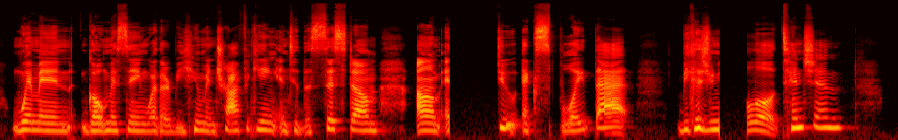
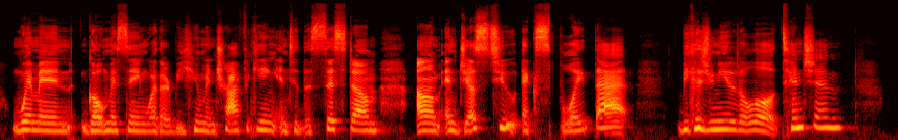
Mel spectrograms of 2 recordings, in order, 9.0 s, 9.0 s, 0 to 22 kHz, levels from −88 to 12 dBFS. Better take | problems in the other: second | audio cutting out; at 4.5 s and at 7 s

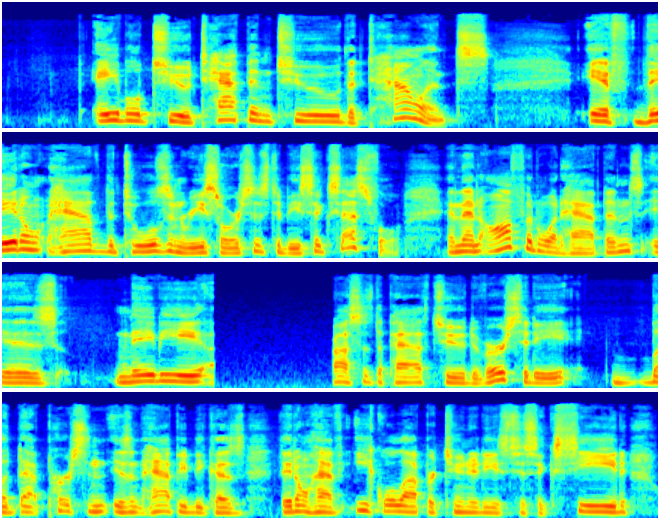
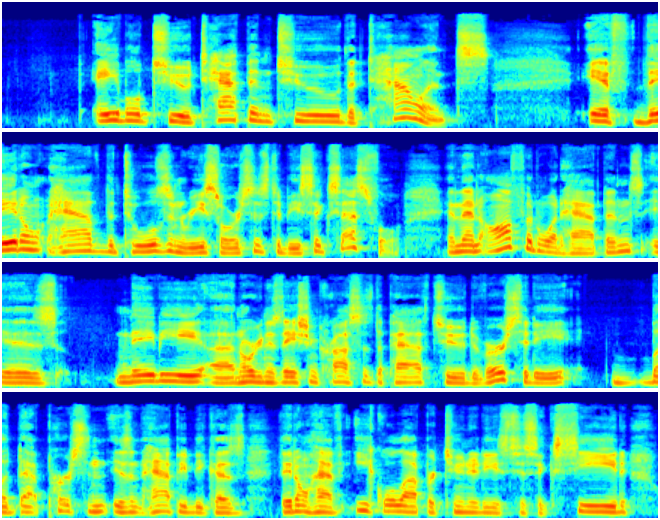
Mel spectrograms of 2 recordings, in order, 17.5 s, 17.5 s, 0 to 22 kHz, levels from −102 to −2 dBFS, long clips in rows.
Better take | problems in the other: second | audio cutting out; at 10 s for 1 s

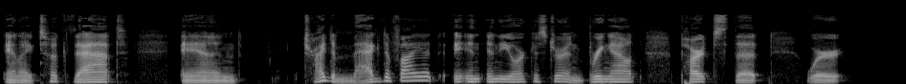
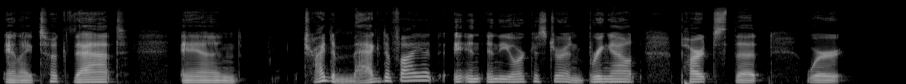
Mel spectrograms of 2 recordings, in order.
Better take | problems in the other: second | garbled, watery; slightly; nothing above 10.5 kHz

